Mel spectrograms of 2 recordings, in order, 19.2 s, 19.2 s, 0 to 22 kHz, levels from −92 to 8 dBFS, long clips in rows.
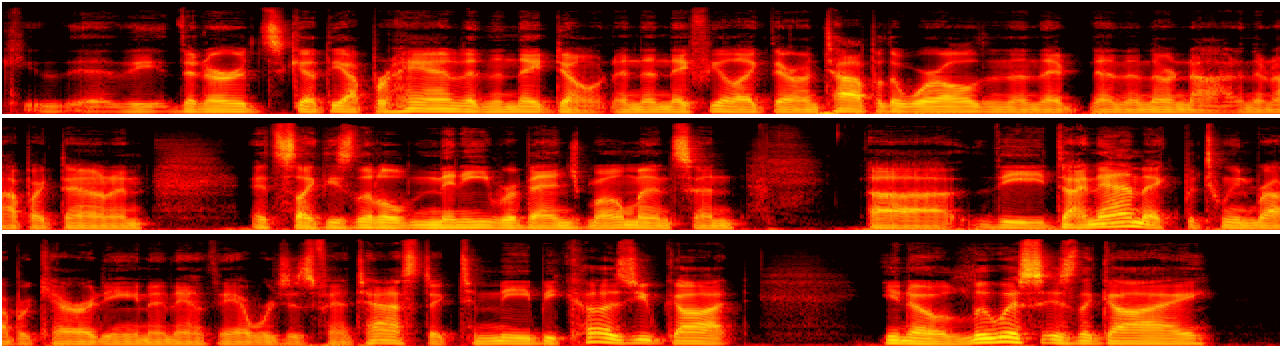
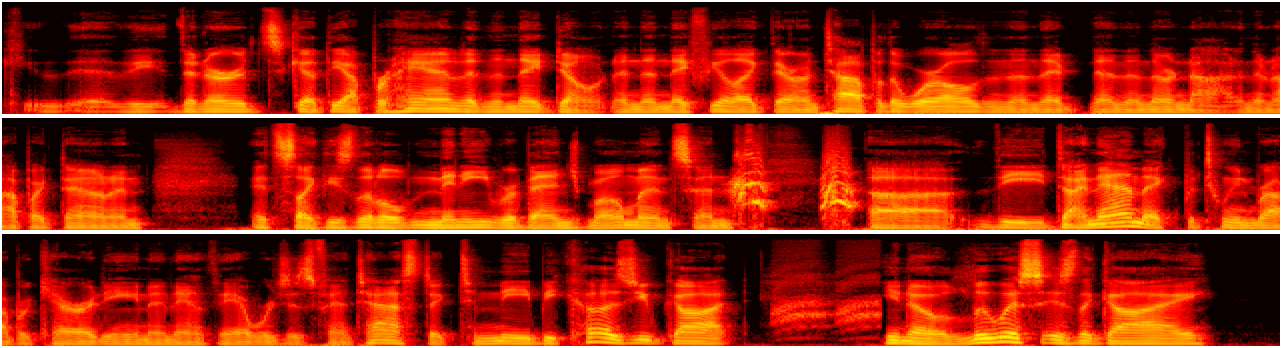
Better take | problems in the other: first | dog barking; loud; at 10 s; peak level with the speech // alarm; faint; at 17 s; peak 15 dB below the speech

